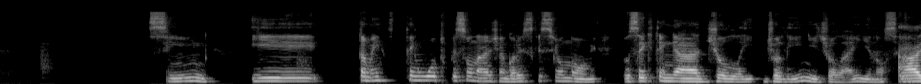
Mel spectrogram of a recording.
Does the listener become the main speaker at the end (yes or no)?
yes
